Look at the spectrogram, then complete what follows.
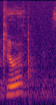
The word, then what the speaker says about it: Kira: um I will ask Kira to come up here to this Podium did I say it right Kira perfect welcome um is this working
